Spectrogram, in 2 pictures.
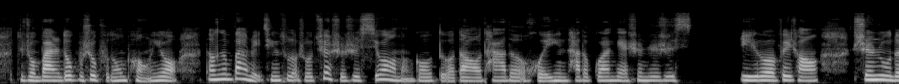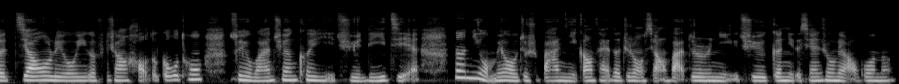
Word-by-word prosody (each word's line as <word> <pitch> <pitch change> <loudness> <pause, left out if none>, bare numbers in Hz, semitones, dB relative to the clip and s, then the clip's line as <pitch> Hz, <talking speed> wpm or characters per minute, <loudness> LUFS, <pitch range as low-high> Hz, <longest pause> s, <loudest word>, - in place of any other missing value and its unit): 这 190 - -5
种 180 -2 +2
伴 180 -1 +6
侣 175 - -2
都 205 +2 +2
不 190 -1 -4
是 205 +3 +2
普 170 -3 -7
通 175 +1 +1
朋 160 -2 -3
友。 180 -2 +2 0.3
当 220 0 +3
跟 235 0 +3
伴 255 -4 +4
侣 190 - 0
倾 190 -1 -2
诉 190 - -6
的 180 - -2
时 180 - -7
候， 175 - -1
确 270 +9 -2
实 175 -6 -4
是 180 +1 -2
希 175 +5 -4
望 220 -5 +3
能 185 - -4
够 170 -1 -1
得 155 - -4
到 160 -1 +1
他 170 0 -2
的 170 -1 -2
回 165 -1 -2
应、 170 0 +1
他 175 0 -2
的 175 - -2
观 180 0 0
点， 175 -2 -1
甚 180 +1 -2
至 180 0 -1
是 185 0 -3
细 90 - -8 0.4
一 190 -1 +3
个 185 -1 +4
非 195 +1 +2
常 175 -2 +2 0.3
深 215 -1 +4
入 210 -1 +6
的 185 -1 +3
交 190 0 +4
流， 175 -2 +1
一 175 - -1
个 175 0 -1
非 190 - -13
常 180 -1 0
好 - - -3
的 - - -8
沟 200 +2 0
通， 230 +2 +1 0.3
所 225 -5 -1
以 - - +3
完 170 -1 +1
全 195 0 +1
可 205 -1 -2
以 180 -1 0
去 180 -5 -5
理 165 +2 0
解。 185 - -4 0.3
那 320 -1 +5
你 295 -2 +1
有 235 -8 +3
没 180 - -1
有 175 -2 +3
就 180 0 -4
是 185 +3 -8
把 170 0 -1
你 165 -2 -1
刚 170 +3 +2
才 175 -1 -3
的 180 -2 -1
这 180 - -5
种 170 -1 0
想 170 - -3
法， 160 - +2
就 175 -1 0
是 175 - +1
你 165 -2 -1
去 170 -2 -1
跟 175 0 0
你 165 - -1
的 - - -6
先 175 0 -2
生 180 -1 +2
聊 165 -3 0
过 175 +1 -2
呢？ 170 0 -2
180 Hz, 315 characters per minute, -22 LUFS, 170-190 Hz, 0.4 s, 伴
